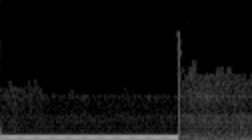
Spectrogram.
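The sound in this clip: Telephone line tone heard while a call connects: a single steady, mid-pitched tone, loud and unbroken for about a second, then cut off by a click, leaving faint hiss.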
